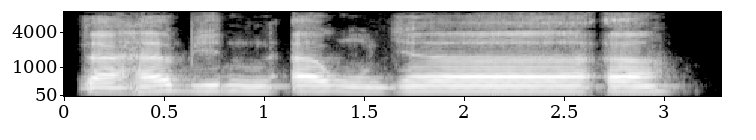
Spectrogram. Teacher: Kemudian pada ayat yang ke-53 juga, selepas pada aswiratum min, zahabin au jaa. Tanwin berjumpa dengan huruf hamzah atau alif, hukumnya izhar halqi tanpa dengung.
